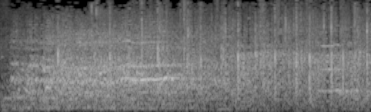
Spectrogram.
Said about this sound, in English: You're clapping too soon.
